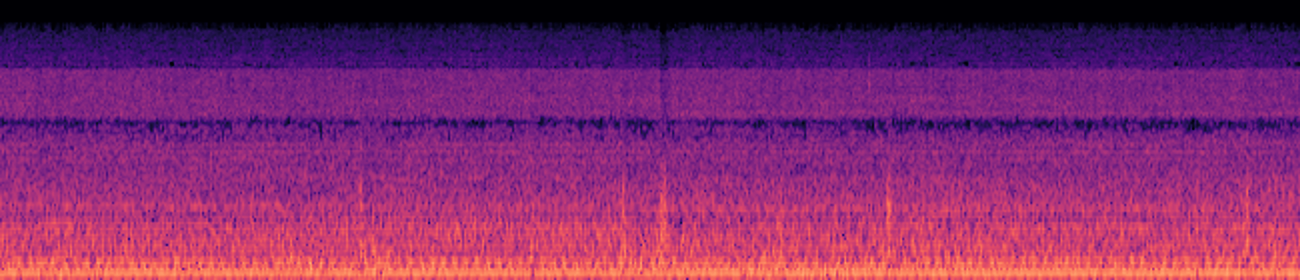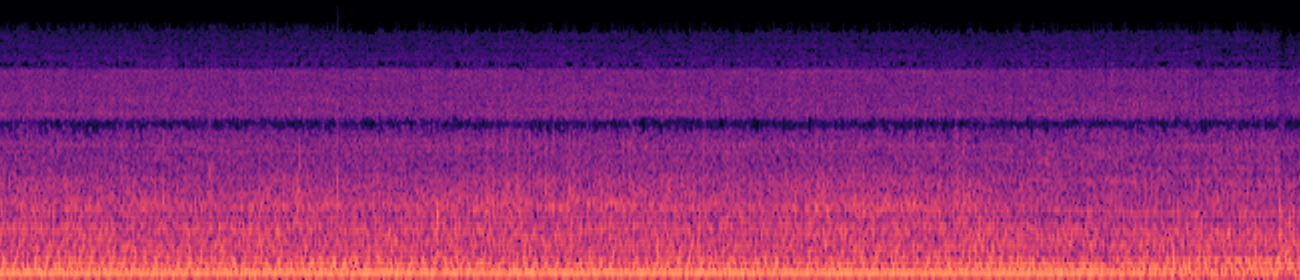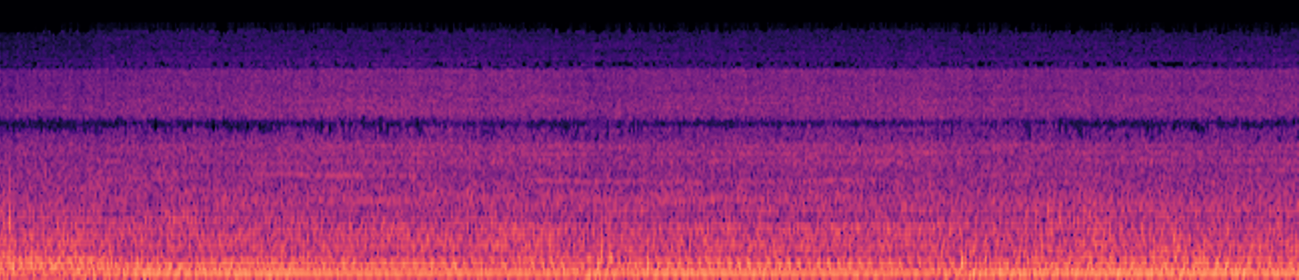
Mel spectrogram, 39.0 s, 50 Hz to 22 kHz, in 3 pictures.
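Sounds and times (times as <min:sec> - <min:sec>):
atv engine droning: 0:00.0 - 0:38.9.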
